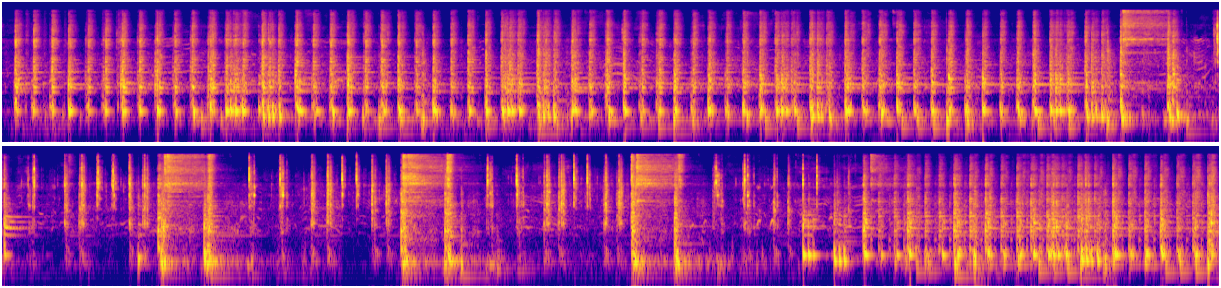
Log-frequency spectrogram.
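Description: A marching drumline playing together, rapid snare-drum strokes and rolls over lower drum hits. The playing is dense for the first half, breaks into scattered accented hits with short pauses in the middle, then turns dense again near the end.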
